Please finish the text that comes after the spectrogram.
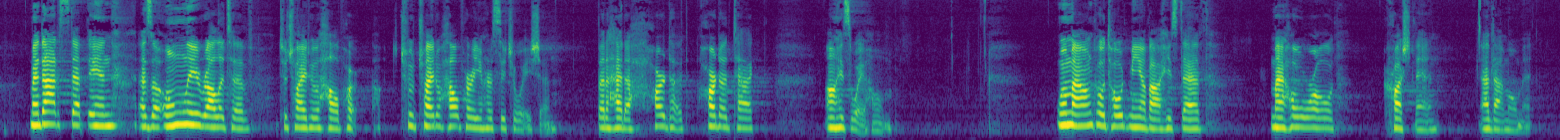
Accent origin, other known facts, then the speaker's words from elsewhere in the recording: China; I grew up an atheist in China. My parents were teachers who valued academics highly.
